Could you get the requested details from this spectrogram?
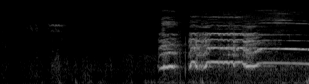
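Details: Crowing from a flock of 70 chickens let out for the day in Longford, Ireland, 25 February 2016: low background clucking, then a sudden strong, rich crow with a brief break, held and wavering to the end.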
